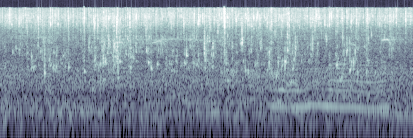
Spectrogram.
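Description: Water trickling and splashing steadily as it pours into a bath pool, with many small droplet splashes. A short steady-pitched tone sounds briefly about three quarters of the way through.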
